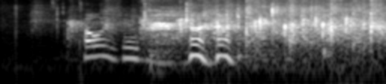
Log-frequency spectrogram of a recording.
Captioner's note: laughs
